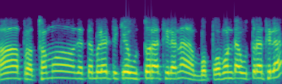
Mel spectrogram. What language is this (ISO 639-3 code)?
ori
